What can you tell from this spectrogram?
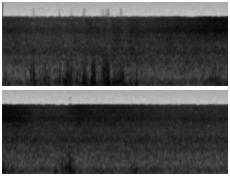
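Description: Wind buffeting the microphone over a steady wash of rough sea breaking on a breakwater; the gusts are strongest in the first two seconds, then ease to a steady hiss.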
